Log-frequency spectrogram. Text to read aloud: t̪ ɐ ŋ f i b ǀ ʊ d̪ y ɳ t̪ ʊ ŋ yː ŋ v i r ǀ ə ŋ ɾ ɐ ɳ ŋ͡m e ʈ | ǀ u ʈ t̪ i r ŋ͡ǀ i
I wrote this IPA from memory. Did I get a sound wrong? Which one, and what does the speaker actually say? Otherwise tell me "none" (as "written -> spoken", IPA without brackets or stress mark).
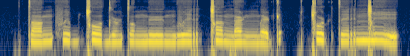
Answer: none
